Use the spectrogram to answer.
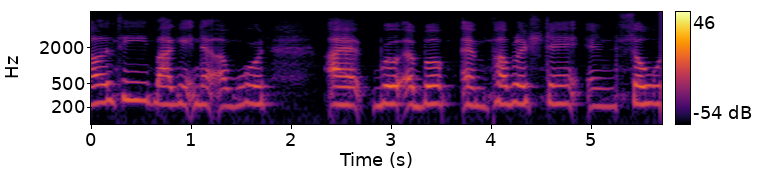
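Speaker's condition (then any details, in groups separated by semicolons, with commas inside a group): Cerebral palsy; present from birth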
